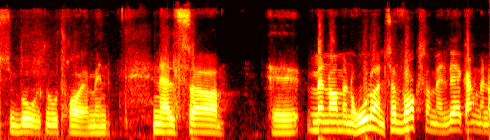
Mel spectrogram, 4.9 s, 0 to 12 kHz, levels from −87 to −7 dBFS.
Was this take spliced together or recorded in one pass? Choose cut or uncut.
cut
